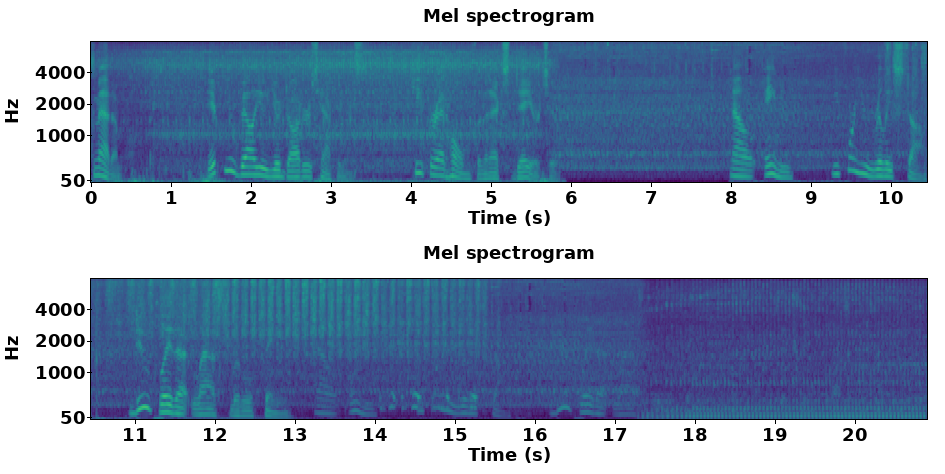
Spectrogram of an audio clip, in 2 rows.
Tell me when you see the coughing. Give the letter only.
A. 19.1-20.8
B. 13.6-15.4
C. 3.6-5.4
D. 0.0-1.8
B.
